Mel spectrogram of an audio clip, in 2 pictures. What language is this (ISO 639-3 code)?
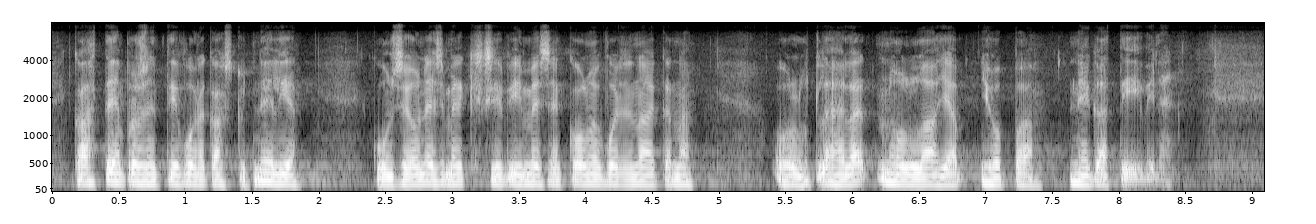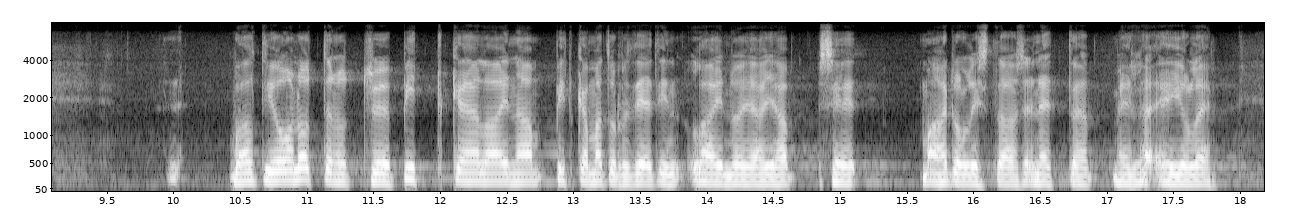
fin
